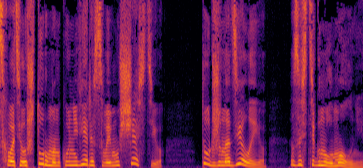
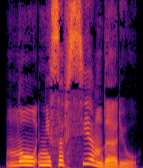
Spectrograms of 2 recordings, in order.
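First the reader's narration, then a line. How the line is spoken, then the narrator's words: Drawling. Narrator (Russian): протянул Гришка, также равнодушно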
